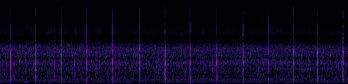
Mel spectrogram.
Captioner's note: applause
